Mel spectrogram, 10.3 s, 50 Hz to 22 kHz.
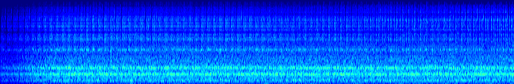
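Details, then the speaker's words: Cincinnati horizontal mill taking a light finishing pass facing a cast iron Jaguar 4.2 litre exhaust manifold; smooth, steady cutting tone with an even hiss and no chatter or squeal, cutting cleanly. "I'll shut up and let you listen to it cutting, because it cuts quite nicely."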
